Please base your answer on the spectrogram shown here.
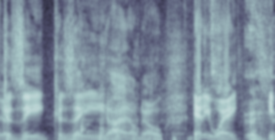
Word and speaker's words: Kazee: I saw where DeMonte KZ, is that how I say it, Bill? Yes. That's how you say it. I don't know if it's right or not. All right. That's how you say it. Kazee, I don't know.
